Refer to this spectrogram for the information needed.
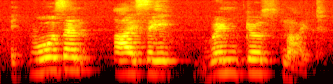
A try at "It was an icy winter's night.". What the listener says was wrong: Now we're getting a slight wobble on the W there. So, again, I just want you to put the straw back in your mouth, and now I want you to say it on a whisper.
